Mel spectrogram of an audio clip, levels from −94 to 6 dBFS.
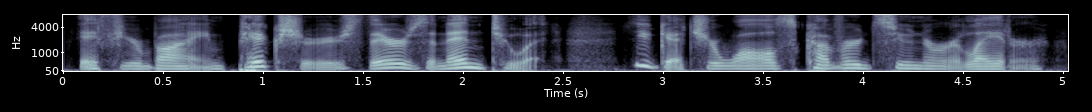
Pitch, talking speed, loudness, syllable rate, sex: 160 Hz, 190 wpm, -23 LUFS, 5.7 syllables/s, female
